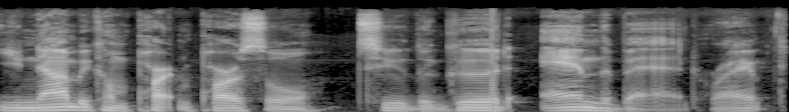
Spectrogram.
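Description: On a very clean recording with a silent background, a man speaks in a very deep, low pitch. His pace is fairly slow and his intonation fairly even. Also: dry, close sound with no echo. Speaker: podcast host and Bible teacher. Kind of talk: solo podcast teaching. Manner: halting, with frequent filler words.

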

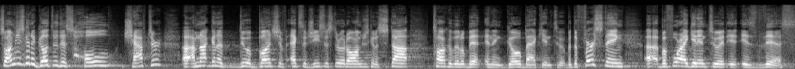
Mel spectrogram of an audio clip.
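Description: Speaking very fast with lively intonation, a man with an American accent talks at a high pitch. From US South, Tennessee. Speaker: pastor. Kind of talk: sermon. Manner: casual conversational.

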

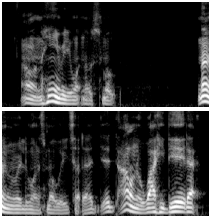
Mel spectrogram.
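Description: Talking at a very fast pace with an American accent, a man uses a fairly low, dark and mellow voice, lively intonation and big swings in loudness. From South Florida. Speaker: podcast host. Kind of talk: casual monologue. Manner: laid-back, laughing.

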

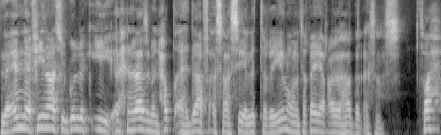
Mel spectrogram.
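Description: With a plain, everyday voice, a man speaks at a moderate pace, fairly high in pitch with ordinary pitch variation. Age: 50s. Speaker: management consultant. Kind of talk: casual interview chat.

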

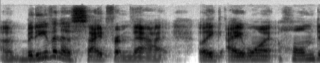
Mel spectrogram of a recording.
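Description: A woman talks with a fairly low pitch. Her voice shows vocal fry. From Texas. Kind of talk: interview.

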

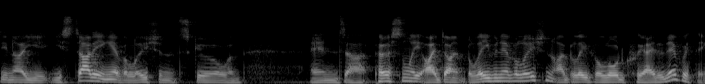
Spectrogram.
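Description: Here is an unremarkable speaking voice at a fairly quick pace. The intonation is lively. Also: man. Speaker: Bible teacher. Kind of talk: bible reading aloud, steady and solemn, then casual teaching and prayer. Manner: measured, even-paced, formal reading cadence.

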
